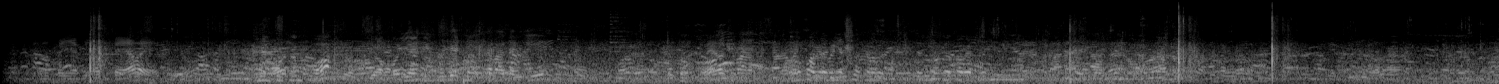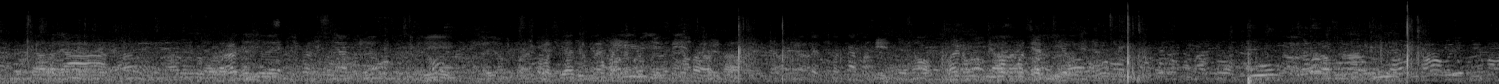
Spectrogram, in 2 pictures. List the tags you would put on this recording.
Soundscapes > Urban
atmosphere
lively
tourists
walla
hubbub
street
restaurants
ambience
fireworks
crowd
field-recording
happy
voices
Spain
evening
tourist-spot
San-Juan
Coma-Ruga
firecrackers
outdoor
soundscape
urban

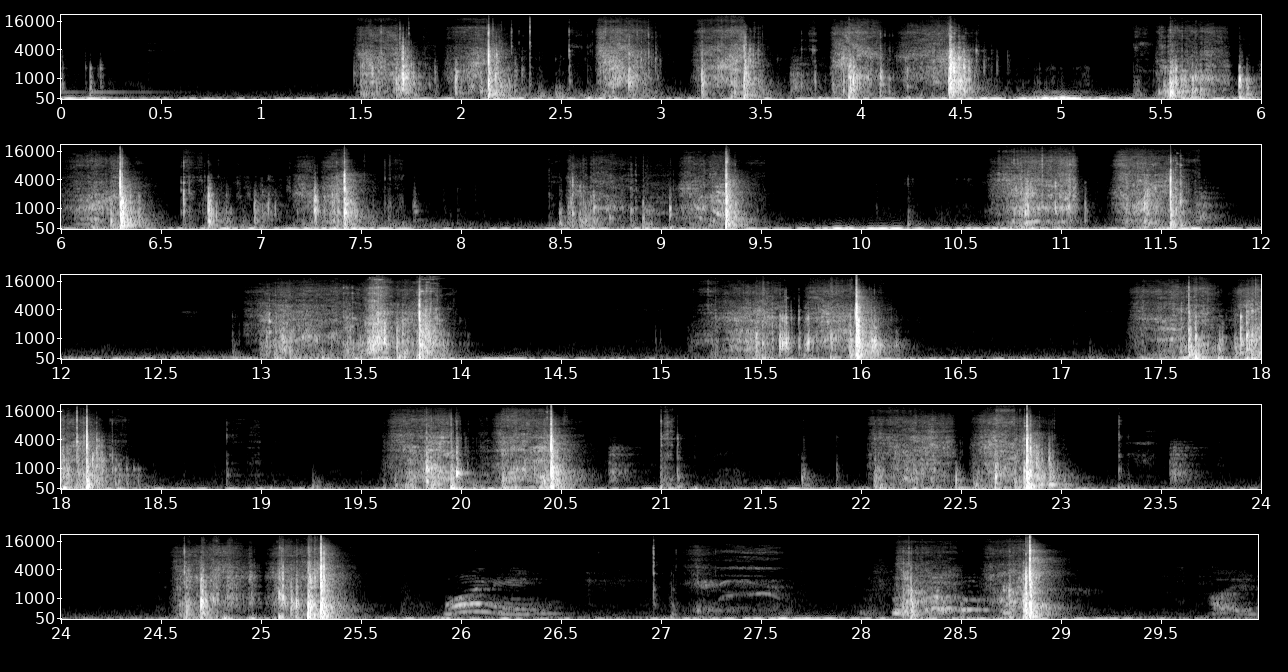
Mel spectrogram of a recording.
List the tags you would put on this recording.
Sound effects > Objects / House appliances
drawer
dresser
open

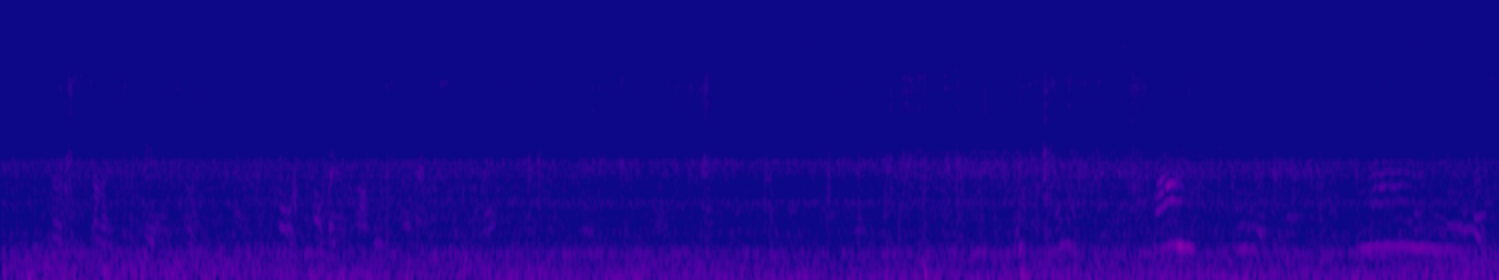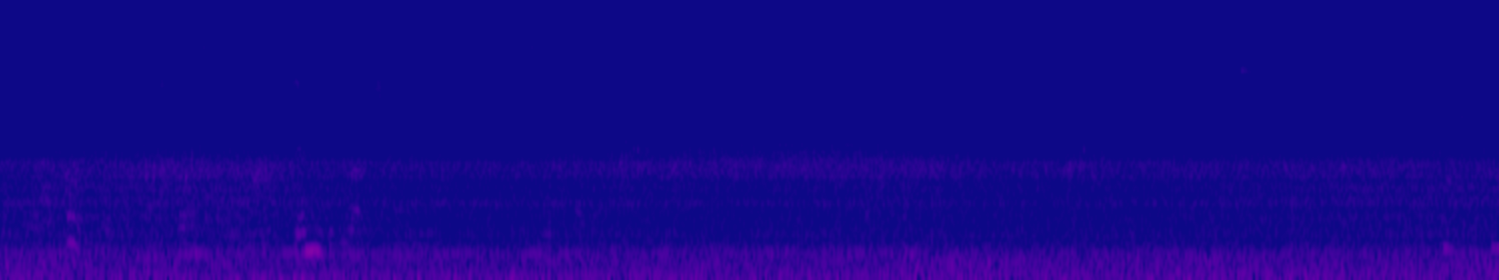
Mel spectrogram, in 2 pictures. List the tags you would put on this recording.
Soundscapes > Nature
modified-soundscape
weather-data
alice-holt-forest
nature
field-recording
natural-soundscape
raspberry-pi
soundscape
data-to-sound
artistic-intervention
Dendrophone
sound-installation
phenological-recording

